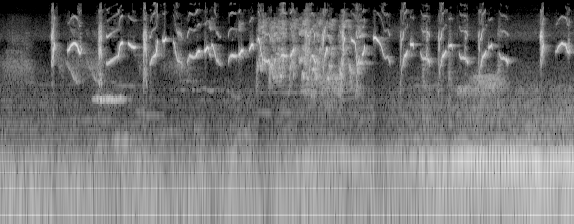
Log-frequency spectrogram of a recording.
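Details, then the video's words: Lively Ruby-cheeked sunbird song for luring other birds into singing: a long run of rapid high twitters and wavy slurred squeaks, densest mid-phrase, with a couple of lower whistled notes. "Kolibri Wulung Gacor Latah Gampang Bunyi"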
